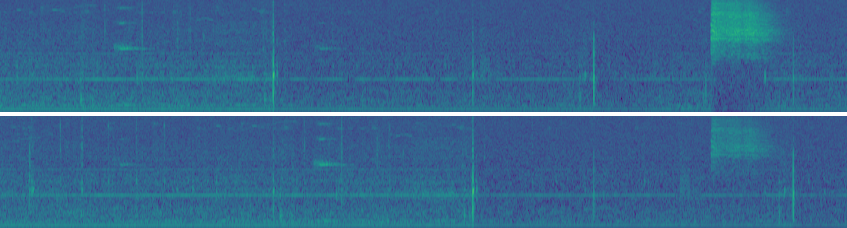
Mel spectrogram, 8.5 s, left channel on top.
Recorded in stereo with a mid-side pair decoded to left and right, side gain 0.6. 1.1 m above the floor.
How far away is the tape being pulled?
I don't hear tape being pulled.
